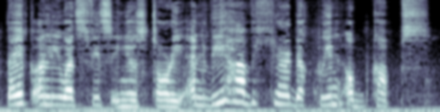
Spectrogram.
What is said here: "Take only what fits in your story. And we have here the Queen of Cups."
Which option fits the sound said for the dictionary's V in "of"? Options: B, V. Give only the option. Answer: B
